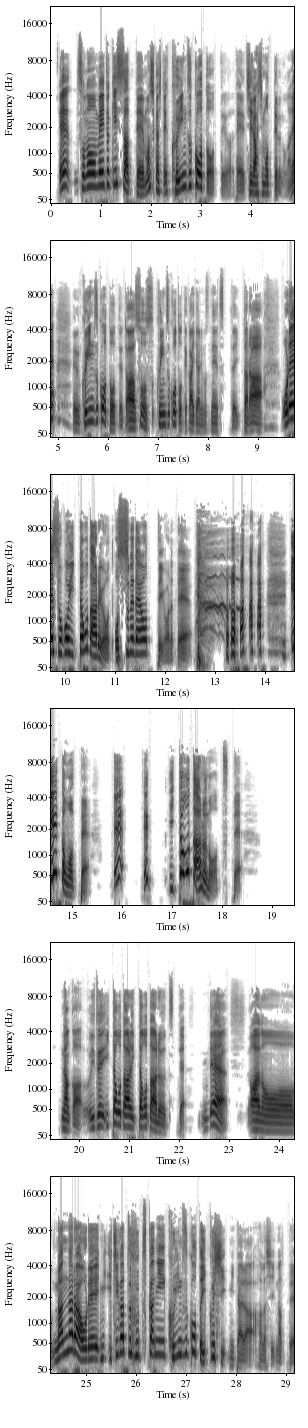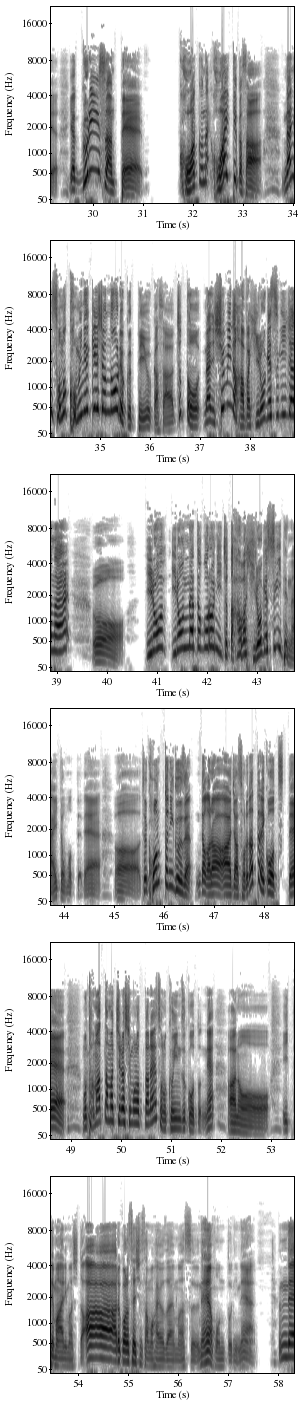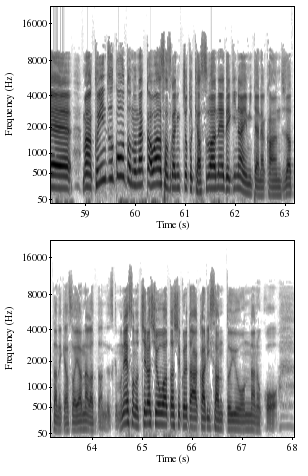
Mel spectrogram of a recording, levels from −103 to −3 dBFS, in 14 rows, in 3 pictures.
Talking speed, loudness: 390 characters per minute, -15 LUFS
